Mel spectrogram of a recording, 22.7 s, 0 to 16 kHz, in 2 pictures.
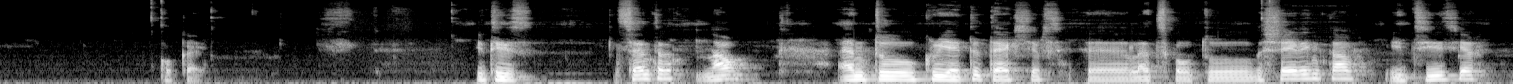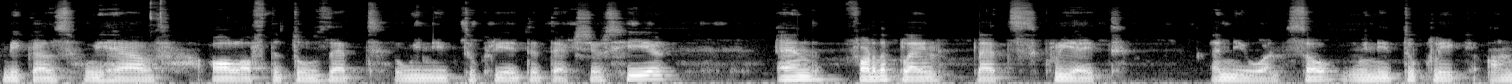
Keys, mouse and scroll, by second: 1.0 click, 1.3-4.3 middle drag, 9.3 click.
